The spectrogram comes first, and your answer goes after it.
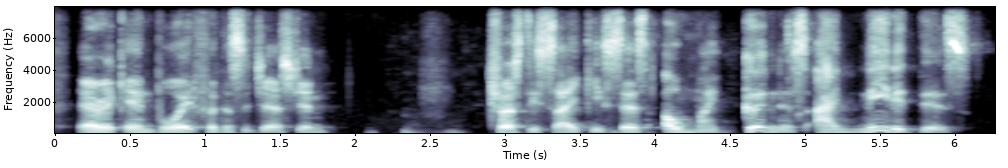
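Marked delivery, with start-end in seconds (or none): none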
